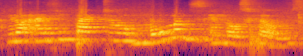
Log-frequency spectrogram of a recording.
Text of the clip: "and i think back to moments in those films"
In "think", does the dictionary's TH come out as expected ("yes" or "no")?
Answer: no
